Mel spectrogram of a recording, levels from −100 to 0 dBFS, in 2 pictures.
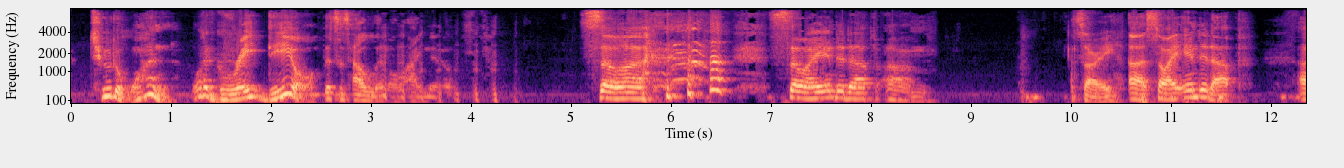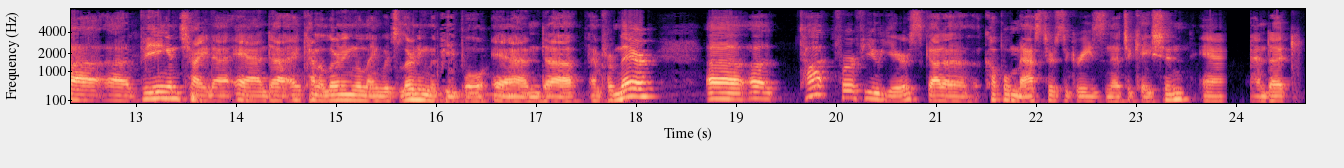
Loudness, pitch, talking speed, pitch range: -16 LUFS, 125 Hz, 160 wpm, 105-155 Hz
